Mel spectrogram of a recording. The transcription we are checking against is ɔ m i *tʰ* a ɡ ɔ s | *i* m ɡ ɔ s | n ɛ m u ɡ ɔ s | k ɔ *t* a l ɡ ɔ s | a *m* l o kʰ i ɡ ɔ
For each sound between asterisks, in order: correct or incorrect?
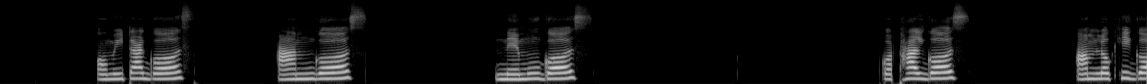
incorrect: t, incorrect: a, incorrect: tʰ, correct

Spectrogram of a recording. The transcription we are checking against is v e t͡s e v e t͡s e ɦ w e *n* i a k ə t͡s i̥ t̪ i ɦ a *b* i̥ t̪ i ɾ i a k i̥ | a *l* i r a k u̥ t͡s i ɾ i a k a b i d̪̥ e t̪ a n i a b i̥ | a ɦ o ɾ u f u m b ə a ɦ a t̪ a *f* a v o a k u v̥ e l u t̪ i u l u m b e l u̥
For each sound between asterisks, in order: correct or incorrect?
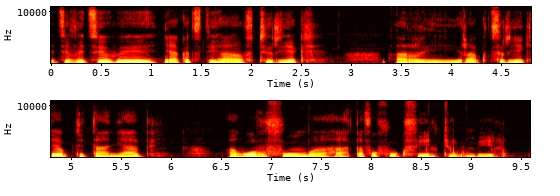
correct, incorrect: v, incorrect: ɾ, correct

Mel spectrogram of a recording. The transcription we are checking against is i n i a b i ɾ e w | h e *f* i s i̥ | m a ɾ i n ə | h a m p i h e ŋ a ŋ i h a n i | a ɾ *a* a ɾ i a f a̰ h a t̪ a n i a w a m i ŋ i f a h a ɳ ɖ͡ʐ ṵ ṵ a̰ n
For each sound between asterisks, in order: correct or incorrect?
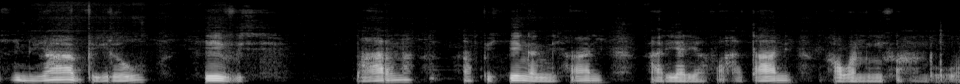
incorrect: v, incorrect: i

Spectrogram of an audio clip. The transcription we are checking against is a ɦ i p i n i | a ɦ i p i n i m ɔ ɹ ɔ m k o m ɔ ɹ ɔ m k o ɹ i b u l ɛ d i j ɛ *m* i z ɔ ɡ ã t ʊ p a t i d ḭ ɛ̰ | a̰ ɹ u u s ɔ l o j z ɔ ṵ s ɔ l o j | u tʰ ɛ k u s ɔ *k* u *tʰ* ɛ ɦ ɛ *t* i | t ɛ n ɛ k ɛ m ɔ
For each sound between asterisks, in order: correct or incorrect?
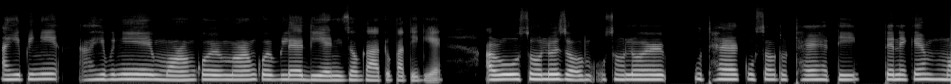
incorrect: n, incorrect: t, correct, correct

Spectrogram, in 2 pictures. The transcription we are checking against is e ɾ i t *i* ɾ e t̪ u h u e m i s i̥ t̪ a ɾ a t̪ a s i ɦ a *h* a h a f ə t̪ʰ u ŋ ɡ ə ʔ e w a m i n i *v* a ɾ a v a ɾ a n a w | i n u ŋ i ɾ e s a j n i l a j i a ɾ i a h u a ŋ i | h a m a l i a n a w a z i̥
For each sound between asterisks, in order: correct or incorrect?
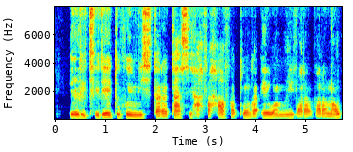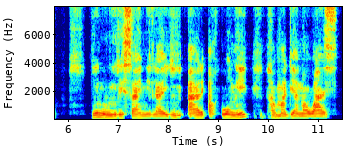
correct, incorrect: f, correct

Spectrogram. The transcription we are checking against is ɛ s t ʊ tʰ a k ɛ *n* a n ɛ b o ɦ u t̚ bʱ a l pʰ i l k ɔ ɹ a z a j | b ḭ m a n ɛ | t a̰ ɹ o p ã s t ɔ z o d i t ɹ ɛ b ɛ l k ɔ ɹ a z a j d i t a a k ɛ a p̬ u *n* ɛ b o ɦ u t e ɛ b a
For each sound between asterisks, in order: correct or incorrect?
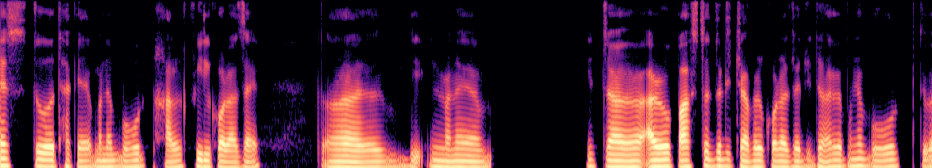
incorrect: m, correct

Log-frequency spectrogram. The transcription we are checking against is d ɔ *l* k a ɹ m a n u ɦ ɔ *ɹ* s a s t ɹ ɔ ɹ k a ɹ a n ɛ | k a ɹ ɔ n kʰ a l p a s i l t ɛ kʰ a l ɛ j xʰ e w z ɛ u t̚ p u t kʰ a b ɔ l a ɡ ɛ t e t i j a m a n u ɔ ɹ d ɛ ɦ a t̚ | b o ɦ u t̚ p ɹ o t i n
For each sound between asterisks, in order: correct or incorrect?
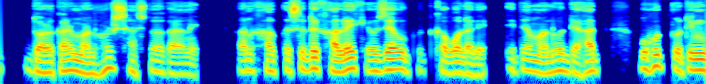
incorrect: ɹ, correct

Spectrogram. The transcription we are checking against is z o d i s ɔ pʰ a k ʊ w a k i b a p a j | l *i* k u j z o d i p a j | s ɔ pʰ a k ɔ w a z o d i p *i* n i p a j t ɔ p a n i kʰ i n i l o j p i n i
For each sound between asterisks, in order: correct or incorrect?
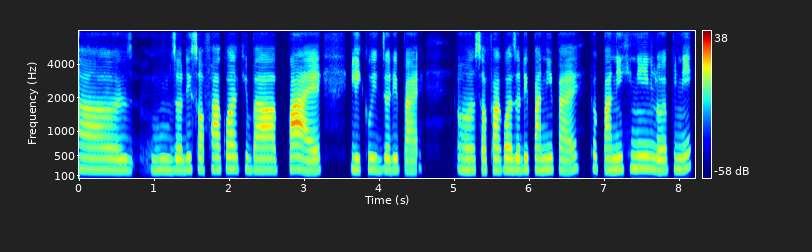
correct, incorrect: a

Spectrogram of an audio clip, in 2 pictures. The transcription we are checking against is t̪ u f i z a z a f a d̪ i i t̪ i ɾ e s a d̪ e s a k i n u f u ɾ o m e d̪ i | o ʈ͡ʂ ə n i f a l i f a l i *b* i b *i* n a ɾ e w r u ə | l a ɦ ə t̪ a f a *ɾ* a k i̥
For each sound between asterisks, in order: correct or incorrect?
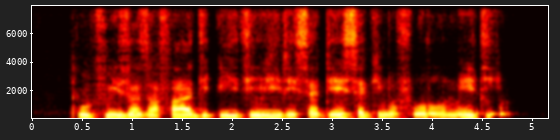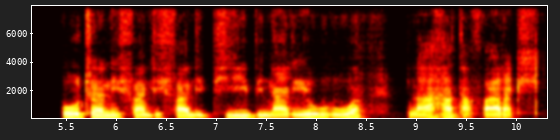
correct, correct, correct

